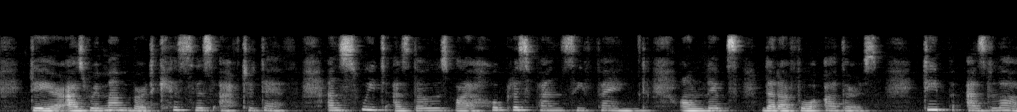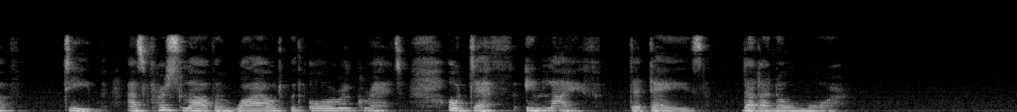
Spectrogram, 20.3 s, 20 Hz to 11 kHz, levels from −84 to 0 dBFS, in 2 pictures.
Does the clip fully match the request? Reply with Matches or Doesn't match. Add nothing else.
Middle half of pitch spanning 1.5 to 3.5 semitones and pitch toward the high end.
Matches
